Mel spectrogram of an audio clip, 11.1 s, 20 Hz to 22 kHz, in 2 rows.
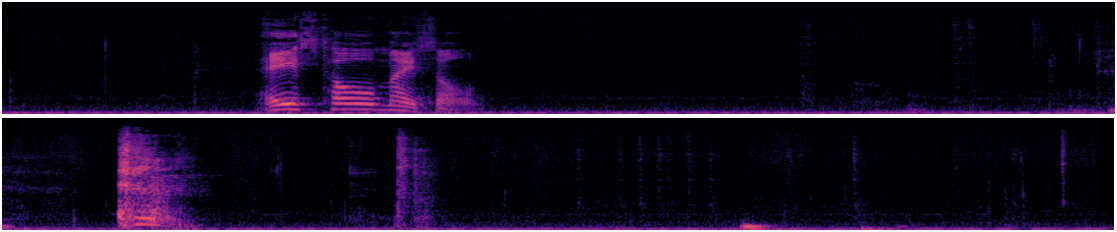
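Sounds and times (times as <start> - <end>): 
speech: 1.3 - 2.5
coughing from an ear infection affecting the throat: 6.1 - 6.7.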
